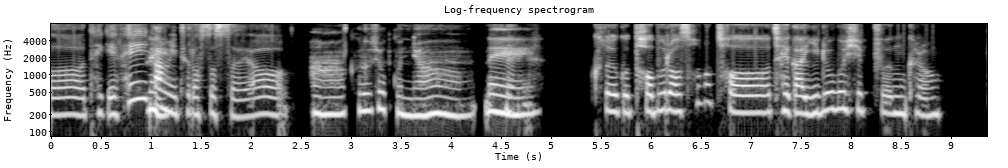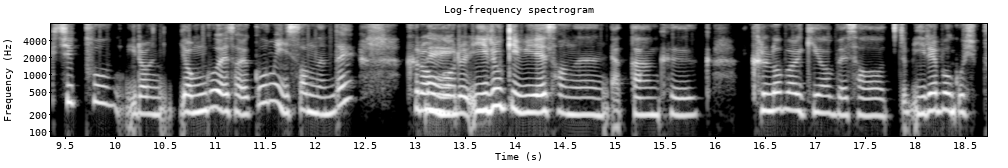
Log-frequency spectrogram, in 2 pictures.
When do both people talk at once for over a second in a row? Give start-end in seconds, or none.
none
